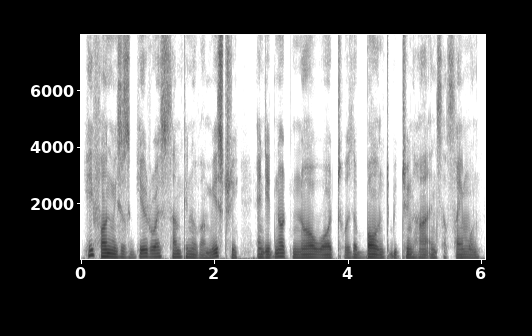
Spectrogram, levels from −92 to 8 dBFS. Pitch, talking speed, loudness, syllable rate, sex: 100 Hz, 210 wpm, -22 LUFS, 5.0 syllables/s, male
